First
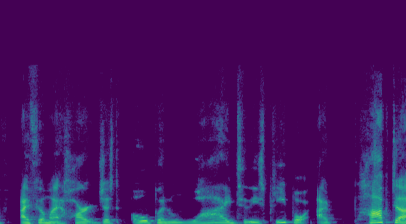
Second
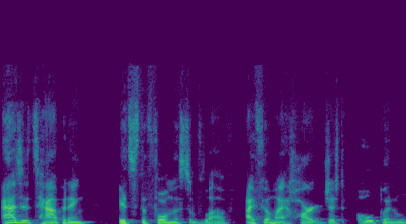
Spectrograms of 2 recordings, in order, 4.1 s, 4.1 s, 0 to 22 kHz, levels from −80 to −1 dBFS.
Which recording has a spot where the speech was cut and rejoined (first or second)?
first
